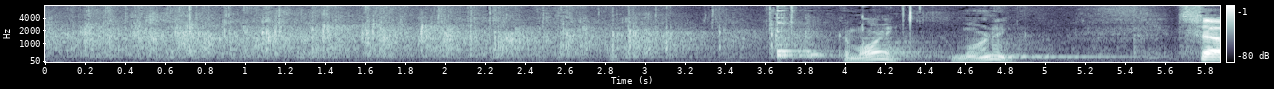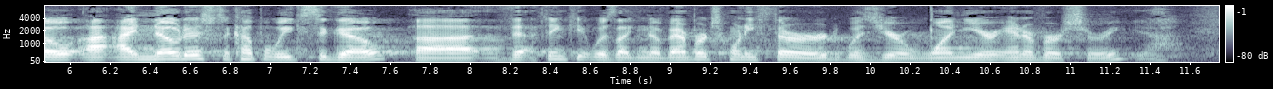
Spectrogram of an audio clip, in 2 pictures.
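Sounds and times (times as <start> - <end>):
round of applause: 0.0 - 3.6
speech: 4.0 - 5.0, 5.7 - 11.7.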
